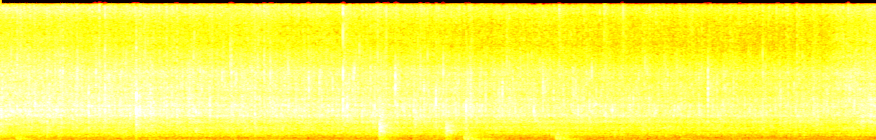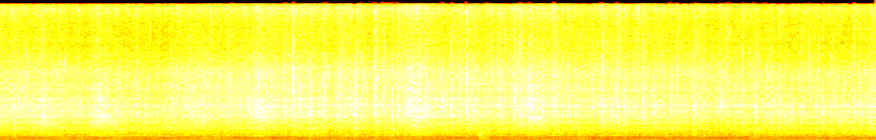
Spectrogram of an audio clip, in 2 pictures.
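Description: Onions, ginger-garlic paste and dried red chili paste sizzling steadily in hot mustard oil in a non-stick wok. A wooden spatula stirs and scrapes now and then, most around the middle.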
